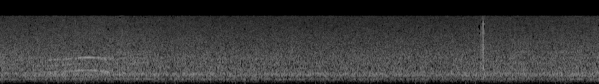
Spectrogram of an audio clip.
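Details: Bee swarm, captured from the top of a large tree, being walked into a new hive. A dense, steady buzzing hum fills the scene, with a brief faint whistle early on and a single sharp click near the end.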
